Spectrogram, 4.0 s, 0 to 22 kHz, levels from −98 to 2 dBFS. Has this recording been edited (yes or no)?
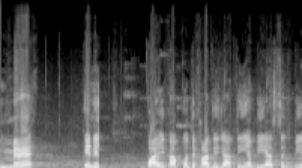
yes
